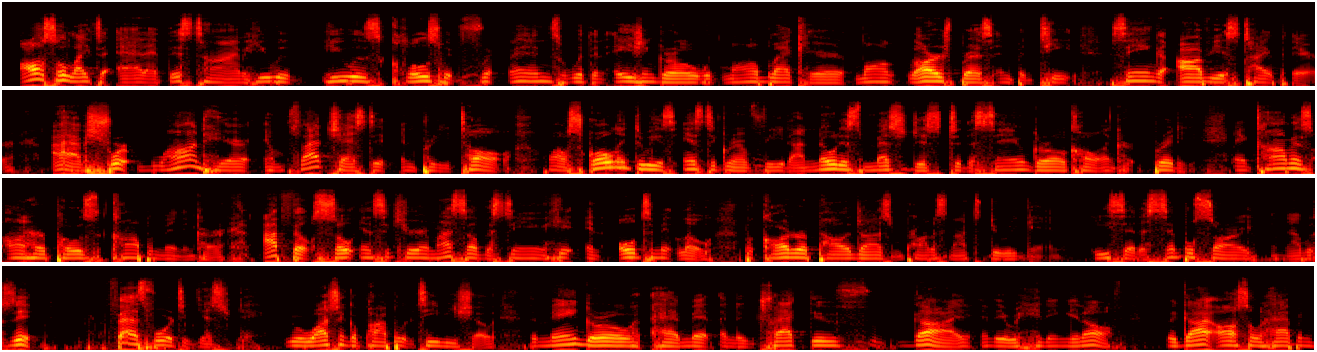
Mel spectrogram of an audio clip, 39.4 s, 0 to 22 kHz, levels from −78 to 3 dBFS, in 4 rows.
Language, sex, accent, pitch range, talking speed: English, male, American, 125-155 Hz, 190 wpm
